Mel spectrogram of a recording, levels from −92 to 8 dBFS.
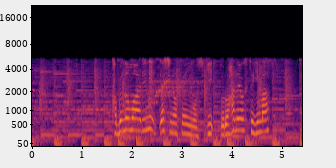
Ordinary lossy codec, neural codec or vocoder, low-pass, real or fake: none; none; 5.4 kHz; real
